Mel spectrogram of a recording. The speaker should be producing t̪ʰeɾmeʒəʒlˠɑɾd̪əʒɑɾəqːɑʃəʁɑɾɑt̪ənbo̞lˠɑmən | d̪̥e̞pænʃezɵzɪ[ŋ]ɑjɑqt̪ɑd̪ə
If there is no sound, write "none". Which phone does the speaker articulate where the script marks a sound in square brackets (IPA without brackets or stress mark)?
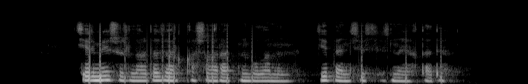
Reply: n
